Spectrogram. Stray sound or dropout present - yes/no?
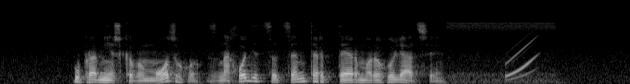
yes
